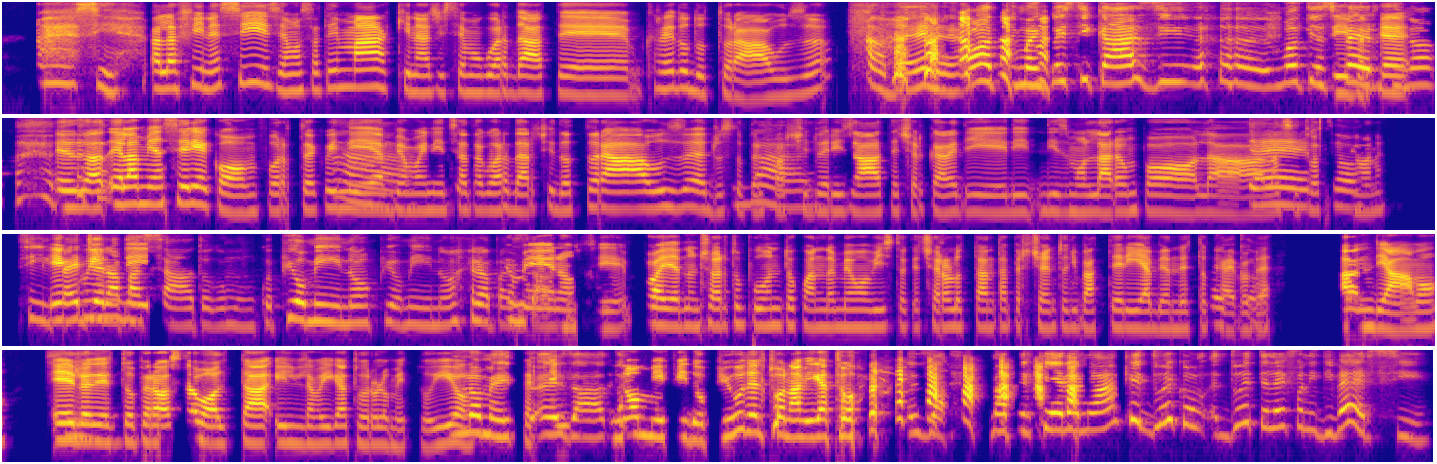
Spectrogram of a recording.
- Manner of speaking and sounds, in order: sigh; laugh; chuckle; laughing while speaking: "era"; chuckle; laughing while speaking: "navigatore"; laugh
- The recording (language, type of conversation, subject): Italian, podcast, Raccontami di quando il GPS ti ha tradito: cosa hai fatto?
